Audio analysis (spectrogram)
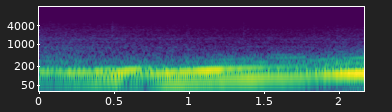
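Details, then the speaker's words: Nissan VQ37 with ISR high-flow cats replaced by Berk high-flow cats, accelerating from a light; deep smooth exhaust drone rising with revs, slightly less raspy than before, no leak puffing; healthy exhaust. "All right, honestly, it doesn't sound too different than the ISRs. Uh in my opinion, it sounds a little bit less raspy."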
